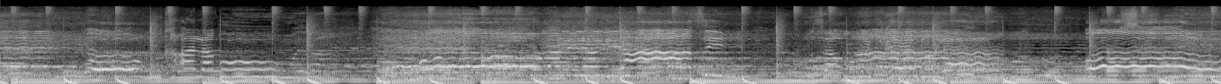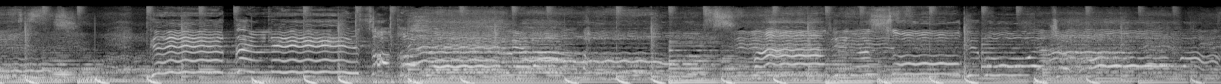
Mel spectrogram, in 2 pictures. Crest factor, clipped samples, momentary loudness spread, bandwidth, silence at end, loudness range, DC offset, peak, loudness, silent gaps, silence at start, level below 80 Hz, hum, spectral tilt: 12 dB; under 0.1%; 6 LU; 16.5 kHz; 0 s; 3 LU; under 0.1%; 0 dBFS; -11 LUFS; none; 0 s; -22 dBFS; none; -4.5 dB/octave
